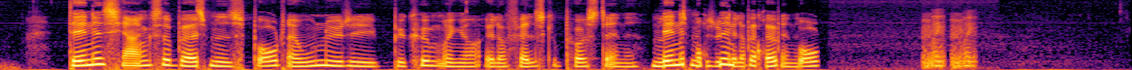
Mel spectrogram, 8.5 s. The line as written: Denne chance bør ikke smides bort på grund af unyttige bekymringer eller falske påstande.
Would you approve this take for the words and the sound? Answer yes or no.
no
